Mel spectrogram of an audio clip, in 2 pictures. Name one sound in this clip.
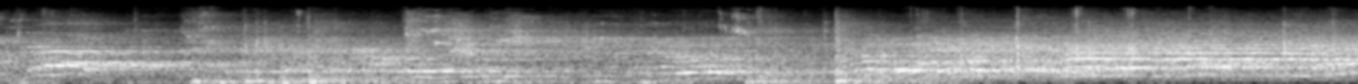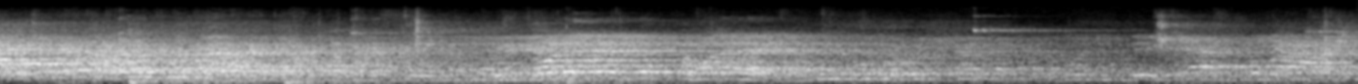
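A ball thuds as players kick it in an echoing indoor hall.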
